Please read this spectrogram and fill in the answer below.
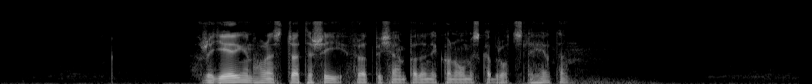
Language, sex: Swedish, male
